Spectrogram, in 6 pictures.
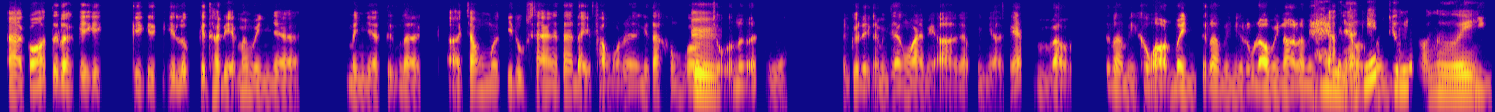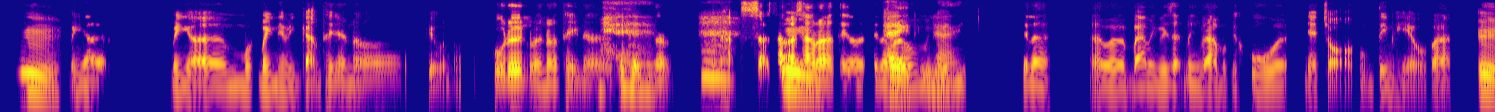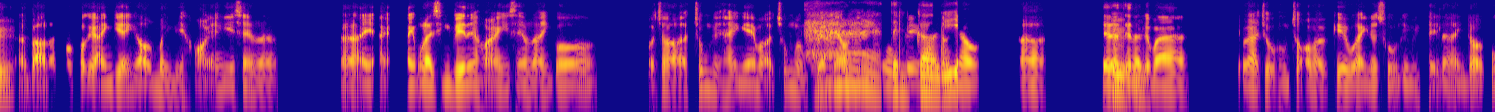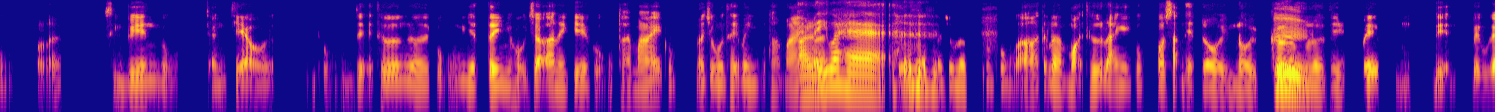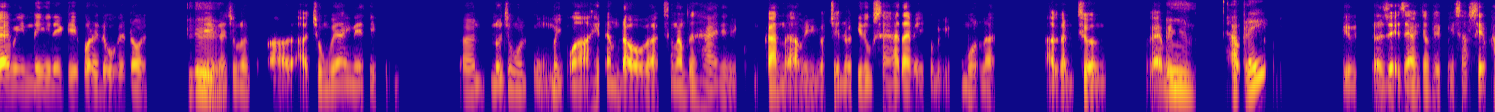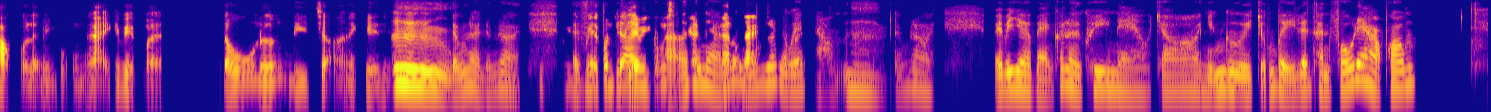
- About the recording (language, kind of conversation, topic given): Vietnamese, podcast, Trải nghiệm rời quê lên thành phố của bạn thế nào?
- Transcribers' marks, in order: tapping; laugh; laugh; unintelligible speech; laughing while speaking: "Ừm"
